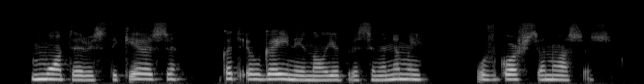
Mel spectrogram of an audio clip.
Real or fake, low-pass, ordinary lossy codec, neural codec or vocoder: fake; 7.2 kHz; AAC, 96 kbps; codec, 16 kHz, 4.8 kbps, FACodec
